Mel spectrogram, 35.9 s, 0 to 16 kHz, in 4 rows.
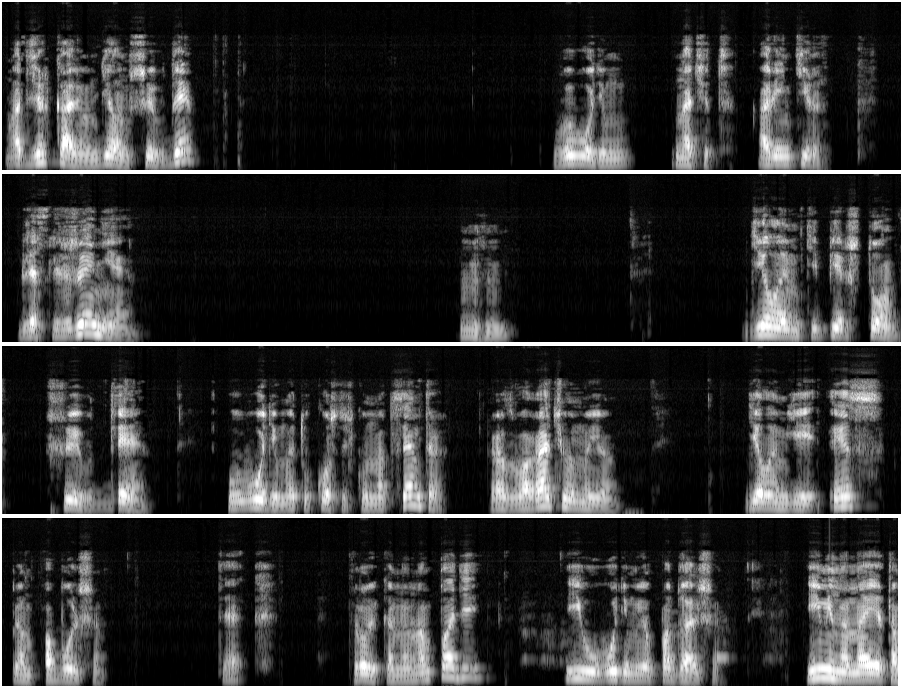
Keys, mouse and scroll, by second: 2.0 shift+d, 2.8 click, 3.8-7.8 drag, 17.0 shift+middle click, 19.0 shift+d, 22.1 click, 23.1 r, 25.9 s, 28.5-29.9 drag, 30.4 KP_3, 32.0-35.0 drag.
